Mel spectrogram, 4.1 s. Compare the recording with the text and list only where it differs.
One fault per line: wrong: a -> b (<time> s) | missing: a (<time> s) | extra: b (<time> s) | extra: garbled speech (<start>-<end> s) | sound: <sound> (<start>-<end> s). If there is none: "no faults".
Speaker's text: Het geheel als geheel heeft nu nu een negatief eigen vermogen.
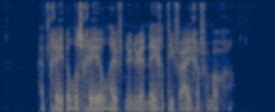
sound: dropout (0.9-1.0 s)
